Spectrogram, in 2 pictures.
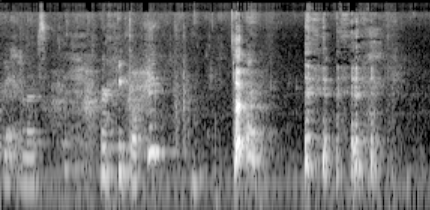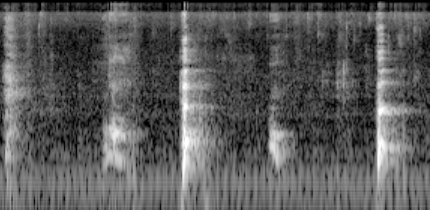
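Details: Sharp, abrupt gulping catches recurring every few seconds among brief talk and a child's giggles, typical of hiccups in an adult mother being teased by her child.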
